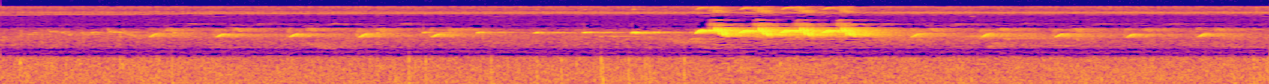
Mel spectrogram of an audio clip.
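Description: Songbirds in a forest: a short rising note repeated about twice a second, and a louder, quicker burst of notes about five seconds in, over a faint steady background hiss.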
